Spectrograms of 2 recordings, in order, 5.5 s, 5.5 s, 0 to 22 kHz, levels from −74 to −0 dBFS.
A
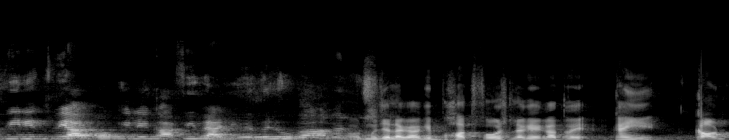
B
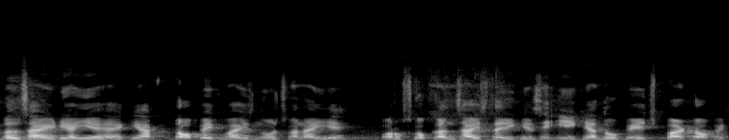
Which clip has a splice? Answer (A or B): A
